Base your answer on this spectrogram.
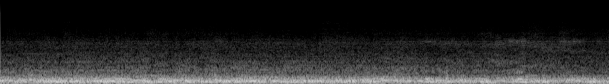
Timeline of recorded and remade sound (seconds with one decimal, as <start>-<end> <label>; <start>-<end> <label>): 0.0-0.4 remade; 0.4-1.2 recorded; 1.2-2.4 remade; 2.4-3.7 recorded; 3.7-6.1 remade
